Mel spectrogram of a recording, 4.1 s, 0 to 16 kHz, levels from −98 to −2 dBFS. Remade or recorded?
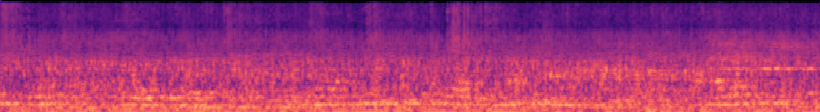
remade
